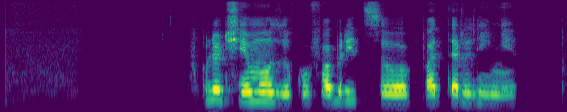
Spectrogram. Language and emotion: Russian, neutral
